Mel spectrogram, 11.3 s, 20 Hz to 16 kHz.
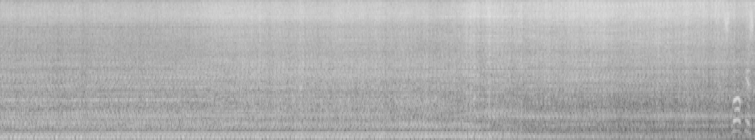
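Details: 1940 Buick straight eight on its first start in 30 years, after freeing the stuck engine, a good leak-down test on the rings and a valve job: deep, steady, even idle with no knocks or misses while spilled oil smokes off the manifold; normal idle.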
